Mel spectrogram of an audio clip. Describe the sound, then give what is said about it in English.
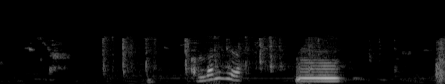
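Sharp clicks from a computer keyboard or mouse while trying to accept subscription terms on screen come in a few brief bursts, mixed with people talking. “I'm clicking the please click here to accept the subscription terms, but nothing's coming up.”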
